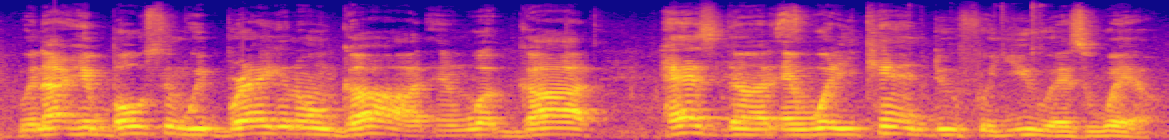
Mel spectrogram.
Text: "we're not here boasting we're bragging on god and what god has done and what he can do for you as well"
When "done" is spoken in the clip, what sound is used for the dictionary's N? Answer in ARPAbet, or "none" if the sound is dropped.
N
